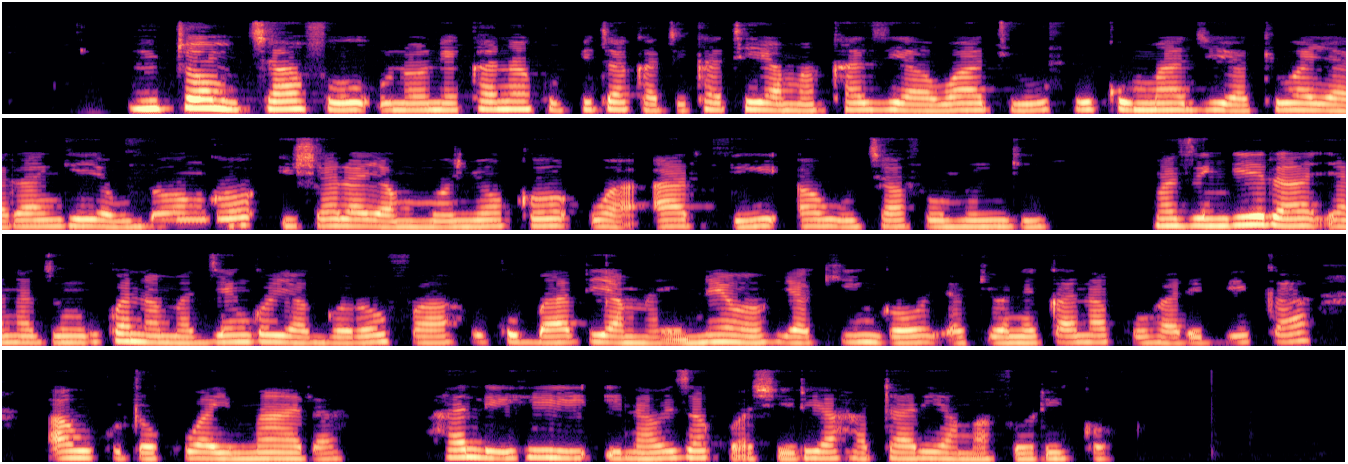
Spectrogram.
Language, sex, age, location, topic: Swahili, female, 25-35, Nairobi, government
